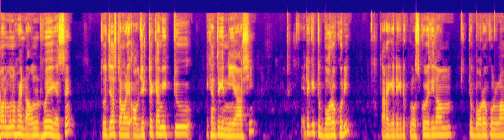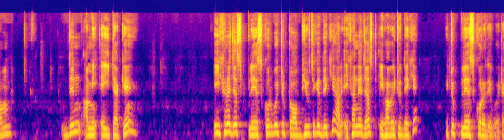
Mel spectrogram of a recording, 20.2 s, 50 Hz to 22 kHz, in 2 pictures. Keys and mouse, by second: 2.6 middle click, 3.8-5.0 drag, 5.0 middle click, 5.5 shift+middle click, 5.8 s, 8.4 middle click, 9.1 s, 10.1 KP_7, 10.8 shift+z, 11.5 g, 13.0 g, 14.7 KP_3, 15.8 g, 17.6 KP_3, 18.2 KP_1, 19.0 shift+z, 19.5 click.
